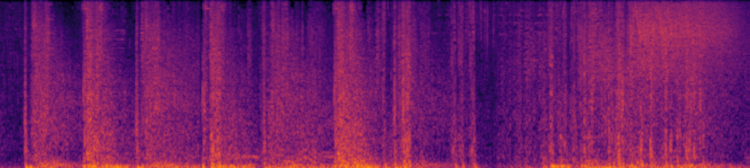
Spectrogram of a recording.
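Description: Shotgun blasts boom in quick succession.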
